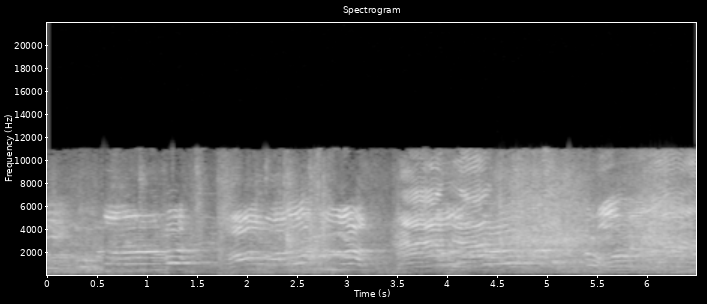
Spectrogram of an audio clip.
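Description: Young children's high-pitched voices, several at once, talking and calling out.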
